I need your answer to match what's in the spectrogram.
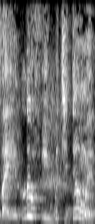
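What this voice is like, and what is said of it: Put-on New York/Boston accent. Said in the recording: “they gave him like a New York / Boston accent ... he almost sound like ... He sounded like Joey Wheeler from Yu-Gi-Oh! A little bit.”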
